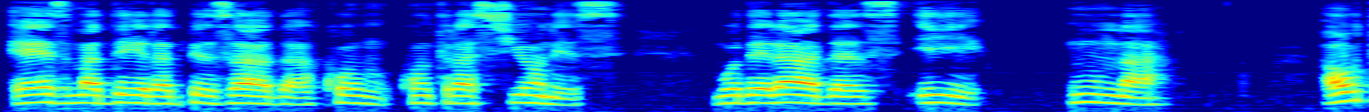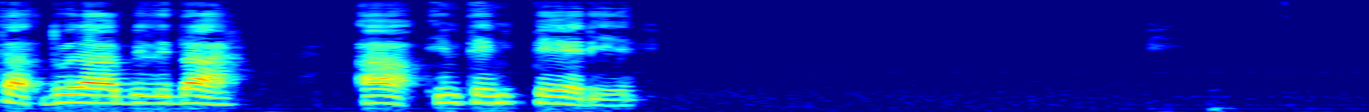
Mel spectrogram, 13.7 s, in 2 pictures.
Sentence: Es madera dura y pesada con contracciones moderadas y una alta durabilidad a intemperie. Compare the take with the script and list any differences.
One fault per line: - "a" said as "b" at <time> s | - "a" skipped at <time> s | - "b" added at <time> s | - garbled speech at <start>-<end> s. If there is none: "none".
- "dura y" skipped at 0.9 s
